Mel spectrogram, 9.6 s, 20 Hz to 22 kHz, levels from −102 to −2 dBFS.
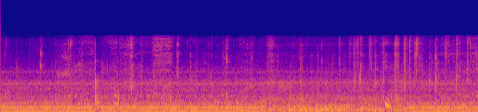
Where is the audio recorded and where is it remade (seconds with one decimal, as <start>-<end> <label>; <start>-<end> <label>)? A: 0.0-5.2 recorded; 5.2-8.1 remade; 8.1-9.6 recorded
